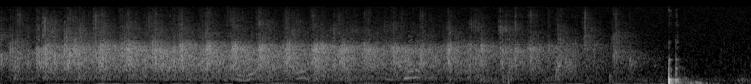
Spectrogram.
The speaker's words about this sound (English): as the person who actually built this, please join me in giving a very warm round of applause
